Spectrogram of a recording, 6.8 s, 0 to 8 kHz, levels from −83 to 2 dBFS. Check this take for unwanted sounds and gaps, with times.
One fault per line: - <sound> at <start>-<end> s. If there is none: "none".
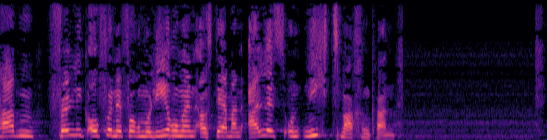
none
